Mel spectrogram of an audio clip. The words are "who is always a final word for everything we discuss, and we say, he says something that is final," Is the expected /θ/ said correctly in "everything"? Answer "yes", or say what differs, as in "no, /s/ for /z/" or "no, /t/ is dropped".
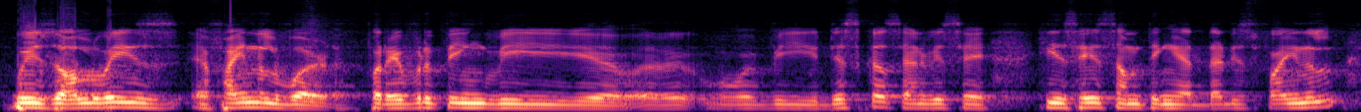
no, /t/ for /θ/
